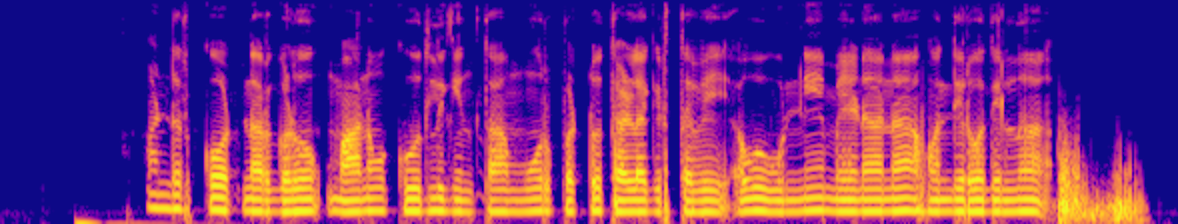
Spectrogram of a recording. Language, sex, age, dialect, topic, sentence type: Kannada, male, 31-35, Mysore Kannada, agriculture, statement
